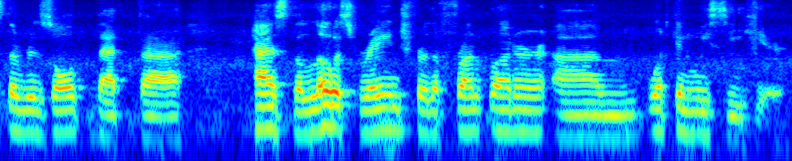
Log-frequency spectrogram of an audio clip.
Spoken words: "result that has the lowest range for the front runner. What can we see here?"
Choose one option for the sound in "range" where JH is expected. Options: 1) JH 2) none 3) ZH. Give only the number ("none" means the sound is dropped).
3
